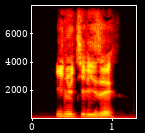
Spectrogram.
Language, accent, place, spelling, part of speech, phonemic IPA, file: French, France, Lyon, inutilisé, adjective, /i.ny.ti.li.ze/, LL-Q150 (fra)-inutilisé.wav
- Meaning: unused; not used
